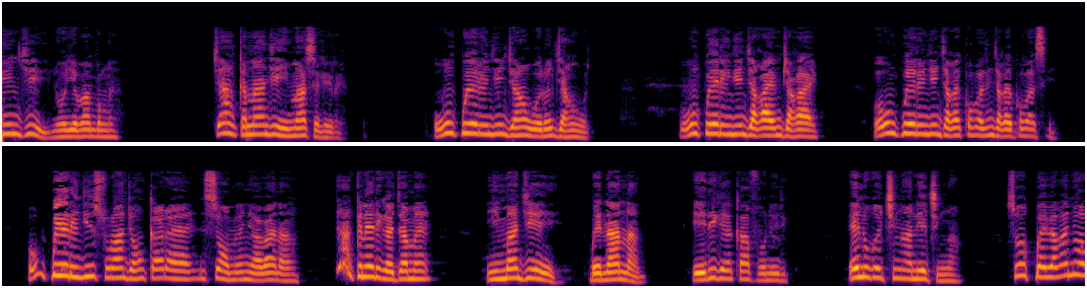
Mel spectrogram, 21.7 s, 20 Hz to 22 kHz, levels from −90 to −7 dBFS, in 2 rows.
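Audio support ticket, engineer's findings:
Hissy, grainy speech with roughened tones and smeared consonant onsets, throughout. Likely Vorbis compression at a low bitrate, around 29 kbps. Treble quantised coarsely into noise-like texture. Spectrogram: hard ceiling at 10.6 kHz, with blotchy, speckled energy beneath it instead of clean harmonics.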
